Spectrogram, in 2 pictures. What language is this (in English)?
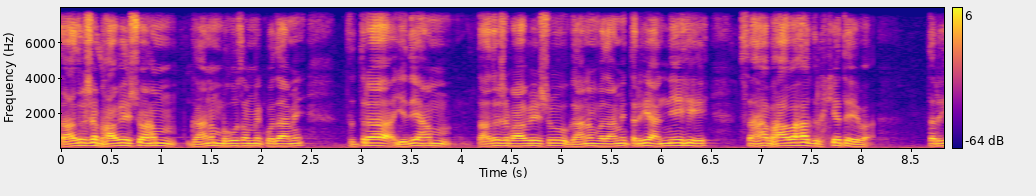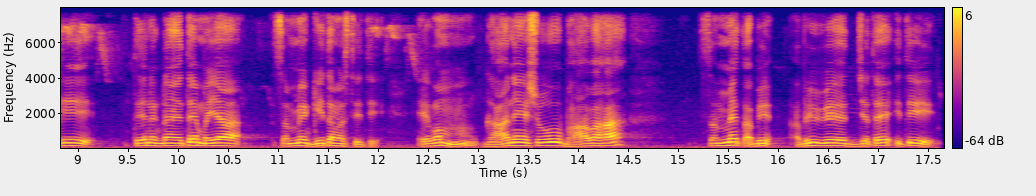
Sanskrit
